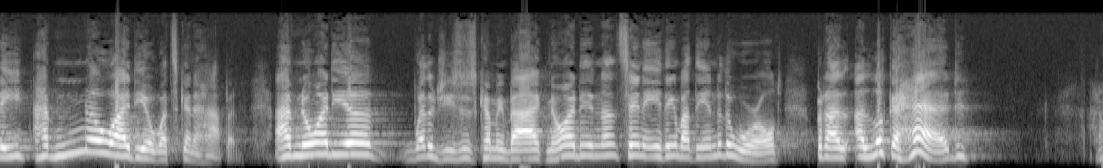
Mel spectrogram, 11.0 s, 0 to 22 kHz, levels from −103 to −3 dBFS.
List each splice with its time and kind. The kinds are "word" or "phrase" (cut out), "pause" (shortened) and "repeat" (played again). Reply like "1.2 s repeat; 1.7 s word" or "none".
none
